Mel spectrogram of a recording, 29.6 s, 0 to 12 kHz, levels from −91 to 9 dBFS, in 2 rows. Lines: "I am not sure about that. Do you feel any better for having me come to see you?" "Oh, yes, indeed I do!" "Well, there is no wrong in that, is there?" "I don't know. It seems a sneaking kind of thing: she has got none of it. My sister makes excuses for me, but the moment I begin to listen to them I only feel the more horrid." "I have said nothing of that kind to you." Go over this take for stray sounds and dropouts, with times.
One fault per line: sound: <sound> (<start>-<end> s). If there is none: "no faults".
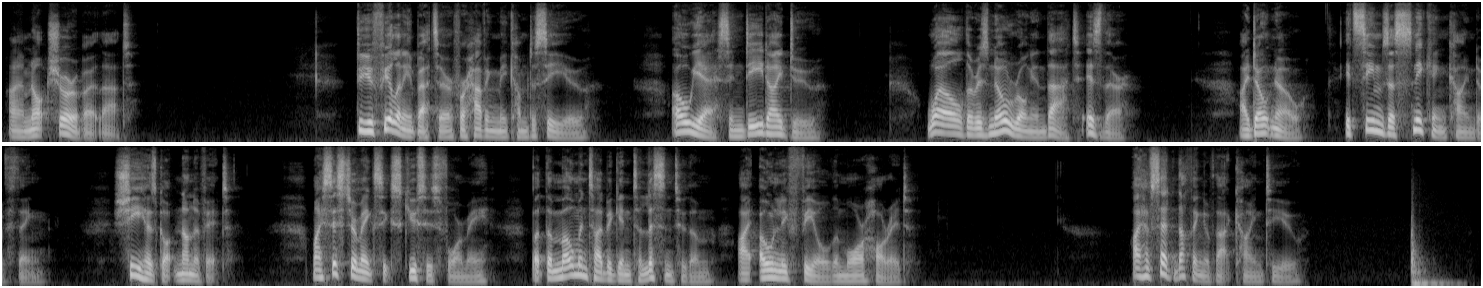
sound: thud (28.9-29.5 s)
